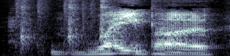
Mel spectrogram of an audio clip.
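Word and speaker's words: Weibo: on wayo on I need to fix my pronunciation here I am sorry guys on waybo there we are on way um and yes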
